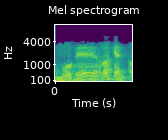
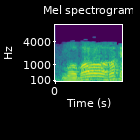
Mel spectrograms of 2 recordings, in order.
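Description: First: مباركا with a thin, light باء, slow; light baa. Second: مباركا with a thick, emphatic باء; heavy baa. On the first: Teacher showing the correct light baa. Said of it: "الباء مرققة". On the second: Teacher imitating the wrong heavy baa. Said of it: "اوعى تقول لي". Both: Shown as a demonstration.

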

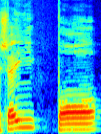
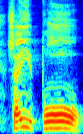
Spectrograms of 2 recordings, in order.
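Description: First: Slow شي طو, light sh then heavy open taa; held شي طو with only mild heaviness; correct slight pout. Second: شي طو with over-rounded lips, taa turning to "to"; overdone rounded heaviness on شي طو; exaggerated pout. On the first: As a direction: separate a thin شي from a full, unrounded طو. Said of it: "ده خطا، هي". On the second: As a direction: pout hard on the slow طو. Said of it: "لازم اقول كده". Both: Shown as a demonstration.

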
